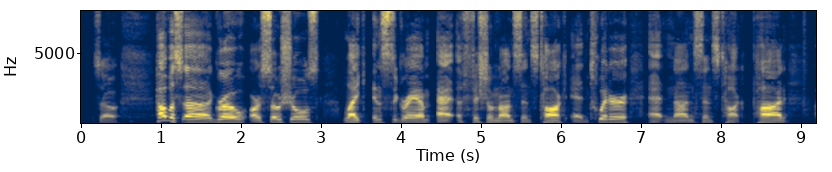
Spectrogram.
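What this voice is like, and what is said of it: Hoarse, congested voice. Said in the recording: “I have a cold and my throat is fucking fucked”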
